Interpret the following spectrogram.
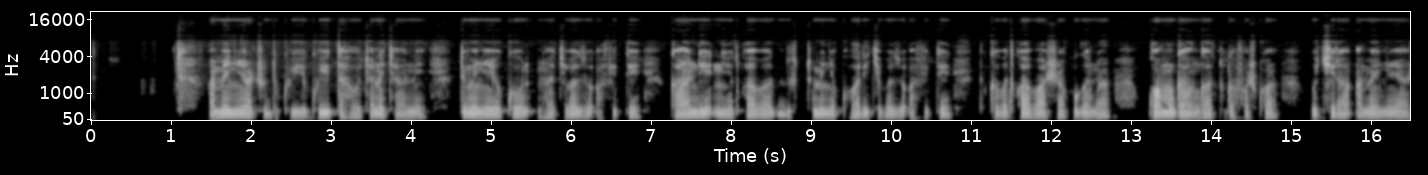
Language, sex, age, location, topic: Kinyarwanda, male, 25-35, Huye, health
